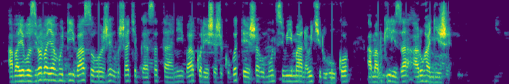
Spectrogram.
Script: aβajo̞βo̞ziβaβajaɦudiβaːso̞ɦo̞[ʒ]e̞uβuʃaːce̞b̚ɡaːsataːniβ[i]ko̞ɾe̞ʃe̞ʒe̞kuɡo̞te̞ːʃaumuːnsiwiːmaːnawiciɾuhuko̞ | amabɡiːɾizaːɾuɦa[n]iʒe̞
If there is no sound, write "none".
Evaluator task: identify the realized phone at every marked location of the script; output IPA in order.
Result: ʒ, a, ɲ

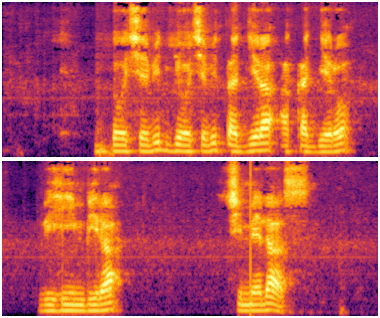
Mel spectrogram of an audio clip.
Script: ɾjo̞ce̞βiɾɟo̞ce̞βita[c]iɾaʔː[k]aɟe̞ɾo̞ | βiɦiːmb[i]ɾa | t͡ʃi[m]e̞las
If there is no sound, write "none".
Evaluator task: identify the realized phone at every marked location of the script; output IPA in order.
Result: ɟ, k, i, m

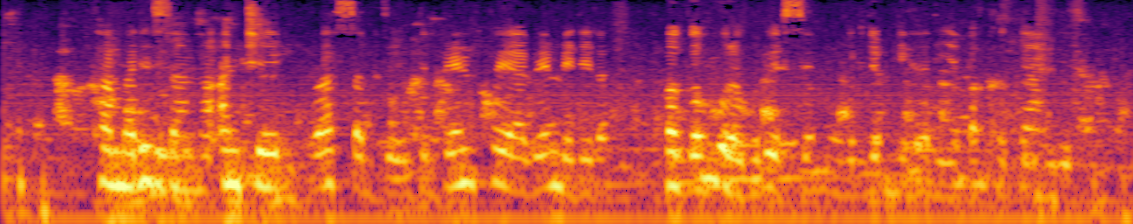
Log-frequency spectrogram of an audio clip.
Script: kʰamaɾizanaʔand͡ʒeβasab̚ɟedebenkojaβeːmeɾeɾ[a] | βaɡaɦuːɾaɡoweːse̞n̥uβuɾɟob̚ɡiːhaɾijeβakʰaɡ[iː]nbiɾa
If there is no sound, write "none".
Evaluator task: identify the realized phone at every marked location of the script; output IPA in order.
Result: a, aː

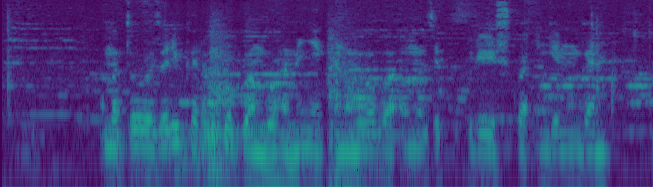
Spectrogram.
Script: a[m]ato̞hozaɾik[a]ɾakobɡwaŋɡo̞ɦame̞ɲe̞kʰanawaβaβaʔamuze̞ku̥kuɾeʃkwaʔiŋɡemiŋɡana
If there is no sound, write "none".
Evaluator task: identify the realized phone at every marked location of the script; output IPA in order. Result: m, a

